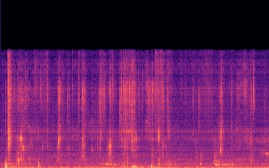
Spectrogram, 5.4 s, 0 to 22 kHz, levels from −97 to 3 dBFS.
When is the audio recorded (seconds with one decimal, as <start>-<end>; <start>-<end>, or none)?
none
